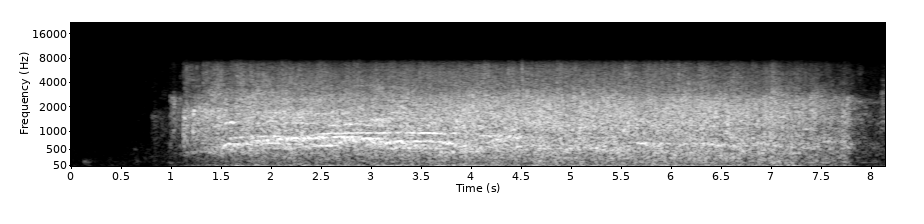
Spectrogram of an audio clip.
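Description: Audience applauding, starting about a second in, holding steady, and dying away near the end.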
